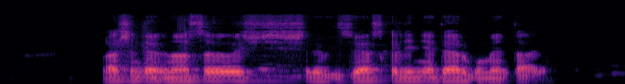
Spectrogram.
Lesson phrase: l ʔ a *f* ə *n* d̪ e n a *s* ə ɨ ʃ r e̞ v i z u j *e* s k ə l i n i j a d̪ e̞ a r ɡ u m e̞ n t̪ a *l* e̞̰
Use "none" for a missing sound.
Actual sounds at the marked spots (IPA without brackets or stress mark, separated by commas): ʃ, n, s, a, ɾ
